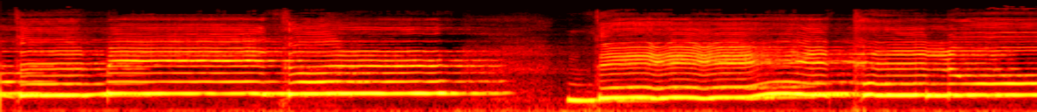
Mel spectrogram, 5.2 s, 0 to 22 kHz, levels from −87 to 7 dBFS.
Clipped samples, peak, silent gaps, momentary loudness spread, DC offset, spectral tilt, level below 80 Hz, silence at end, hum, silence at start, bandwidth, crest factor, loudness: under 0.1%; -4 dBFS; none; 5 LU; under 0.1%; -1.5 dB/octave; -50 dBFS; 0 s; none; 0 s; 14.5 kHz; 12 dB; -15 LUFS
